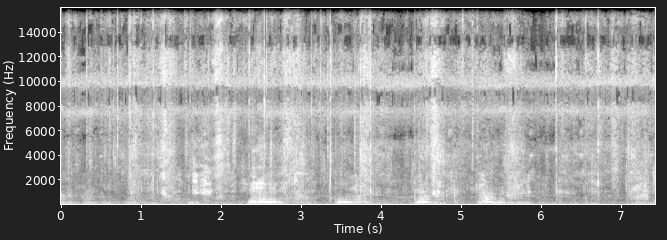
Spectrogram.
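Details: Two pet dogs, Robin the Labrador and Dheera the Chippiparai, playing wildly. Four short, rough, low growling bursts come about a second apart, with quieter scuffling between them and faint outdoor background.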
